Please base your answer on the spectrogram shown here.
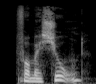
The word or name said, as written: formation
